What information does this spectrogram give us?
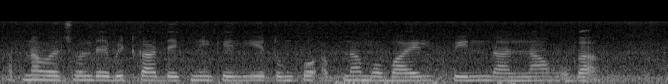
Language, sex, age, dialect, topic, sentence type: Hindi, female, 36-40, Hindustani Malvi Khadi Boli, banking, statement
